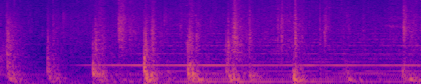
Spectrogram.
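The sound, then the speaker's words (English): Quick footsteps thud down wooden stairs in a fast, even series of hollow knocks, with many steps close together at moderate loudness. “Back at the house, Rob runs down the stairs.”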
